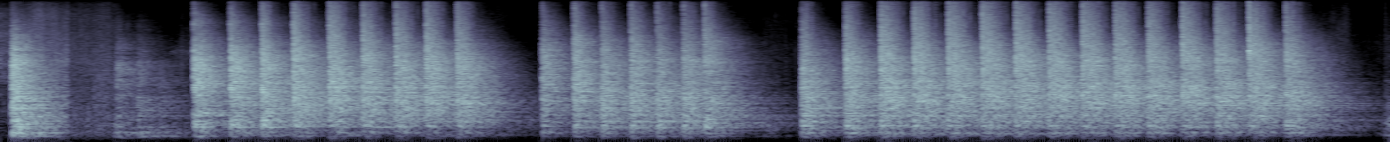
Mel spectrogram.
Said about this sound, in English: just bring them in close with a hammer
